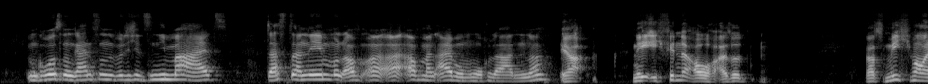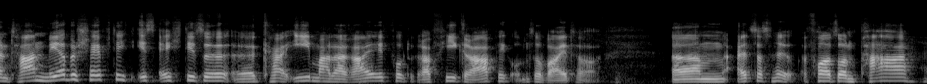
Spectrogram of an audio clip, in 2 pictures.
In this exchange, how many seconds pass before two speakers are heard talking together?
none

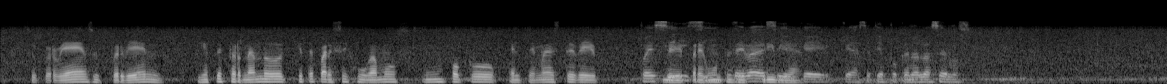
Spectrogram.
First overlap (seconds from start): 6.6 s

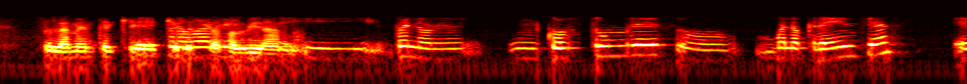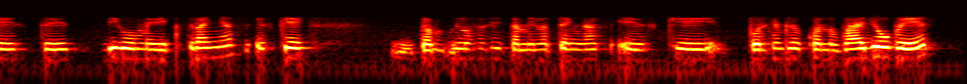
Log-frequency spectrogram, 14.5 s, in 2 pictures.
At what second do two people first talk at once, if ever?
1.0 s

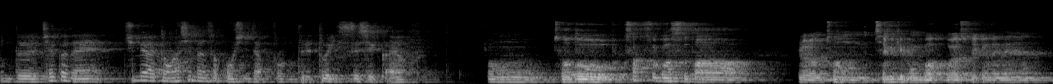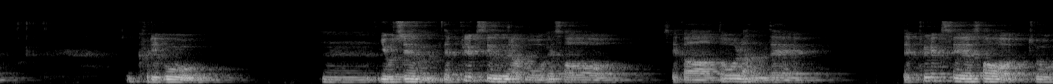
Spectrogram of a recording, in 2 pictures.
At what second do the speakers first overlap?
none

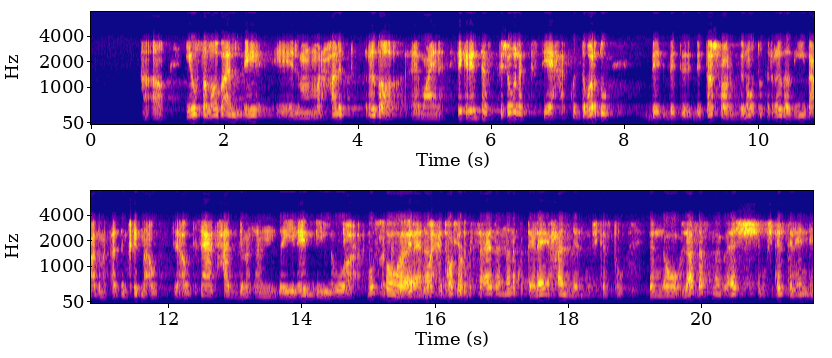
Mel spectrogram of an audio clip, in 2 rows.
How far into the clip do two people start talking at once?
15.0 s

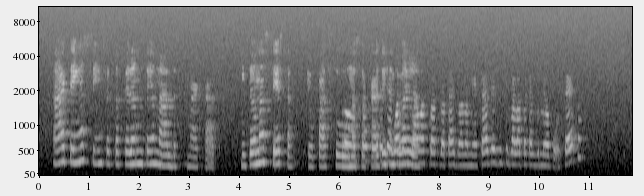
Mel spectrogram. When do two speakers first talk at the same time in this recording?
6.1 s

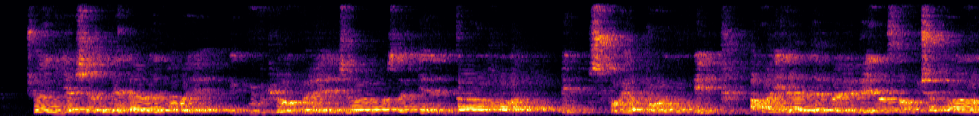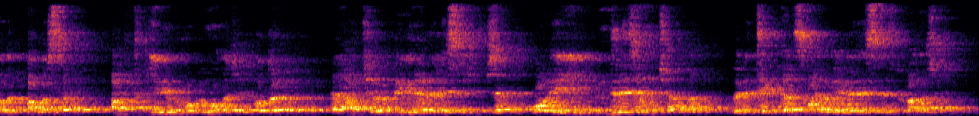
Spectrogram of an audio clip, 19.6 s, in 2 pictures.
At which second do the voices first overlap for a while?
none

